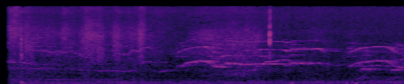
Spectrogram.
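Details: Coyotes heard at night near a house on Dularge, a nightly occurrence; several overlapping wavering yelps and rising, sliding howls climb and fall, with a faint background hiss.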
